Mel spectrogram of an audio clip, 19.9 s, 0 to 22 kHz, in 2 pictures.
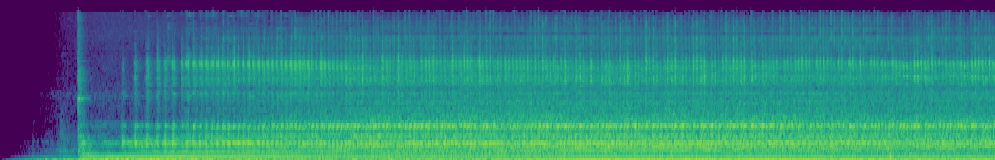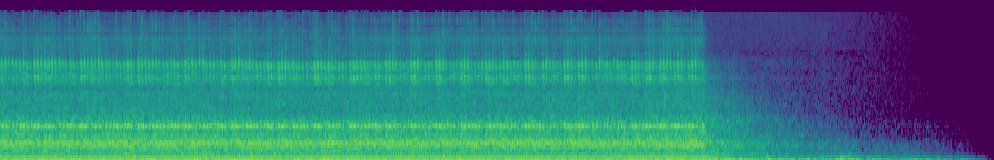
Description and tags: Bathroom Extractor Fan, A
Raw audio of a bathroom extractor fan at a hotel room at Disney's "All Star Music". The fan turns on alongside the light, so the faint flickering of the light turning on can also be heard. The recorder was about 50cm away from the fan.
An example of how you might credit is by putting this in the description/credits:
The sound was recorded using a "H1 Zoom recorder" on 10th August 2017.
fan, toilet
